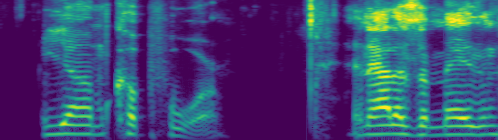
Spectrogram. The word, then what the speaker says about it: Yom Kippur: go and look it up for the proper pronunciation but it's y o m k i p p u r yum kapoor and that is amazing how the shooting took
